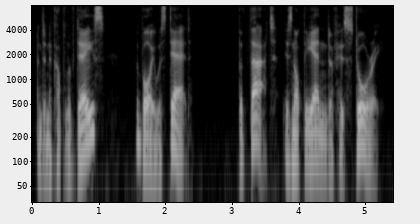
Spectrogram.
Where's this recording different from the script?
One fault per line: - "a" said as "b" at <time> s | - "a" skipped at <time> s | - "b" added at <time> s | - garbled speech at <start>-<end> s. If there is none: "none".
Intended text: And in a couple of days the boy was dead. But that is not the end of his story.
none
